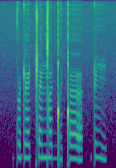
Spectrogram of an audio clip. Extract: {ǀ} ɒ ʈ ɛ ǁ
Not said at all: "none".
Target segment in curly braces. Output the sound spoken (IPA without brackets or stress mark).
t̪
